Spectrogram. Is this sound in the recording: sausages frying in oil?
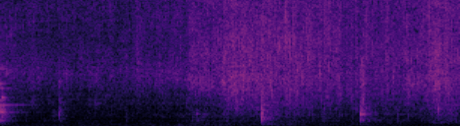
yes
